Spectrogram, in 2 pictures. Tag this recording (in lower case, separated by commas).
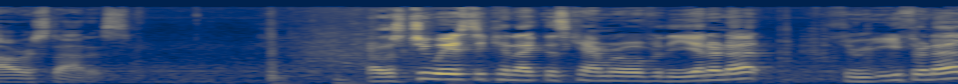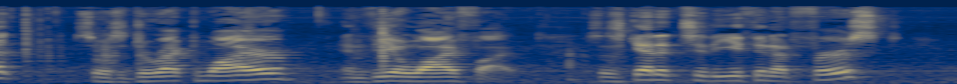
speech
